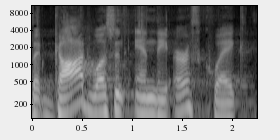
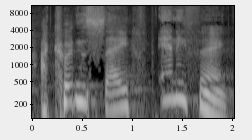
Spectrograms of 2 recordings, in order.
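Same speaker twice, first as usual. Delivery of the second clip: ordinary talk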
